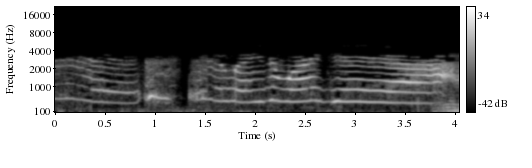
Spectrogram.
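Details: Young child crying at a wildlife safari after an animal she was feeding carrots sneezed on her face: sustained, wavering, tuneful crying with brief breaks, whimpering.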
